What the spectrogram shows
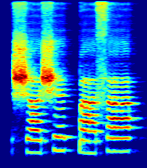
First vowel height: low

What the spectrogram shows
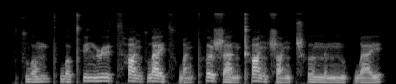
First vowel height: mid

